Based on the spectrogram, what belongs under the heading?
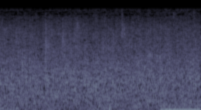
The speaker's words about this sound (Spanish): Despacio, como en puntas de pie, comenzó a llover. El beso de la lluvia, multiplicado millones de veces, levantó del suelo agradecido el olor a tierra húmeda.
